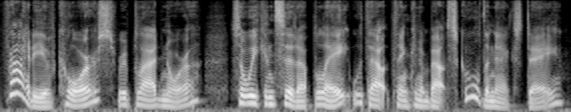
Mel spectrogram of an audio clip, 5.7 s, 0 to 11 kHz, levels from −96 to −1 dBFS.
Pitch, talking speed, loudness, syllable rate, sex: 155 Hz, 190 wpm, -18 LUFS, 4.7 syllables/s, female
